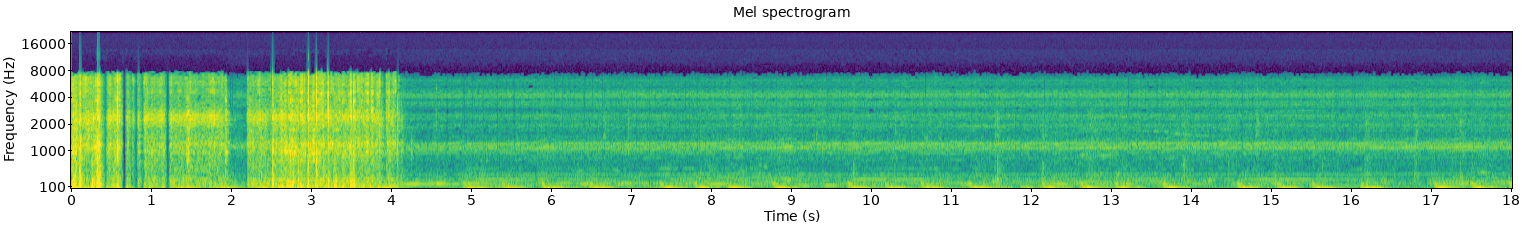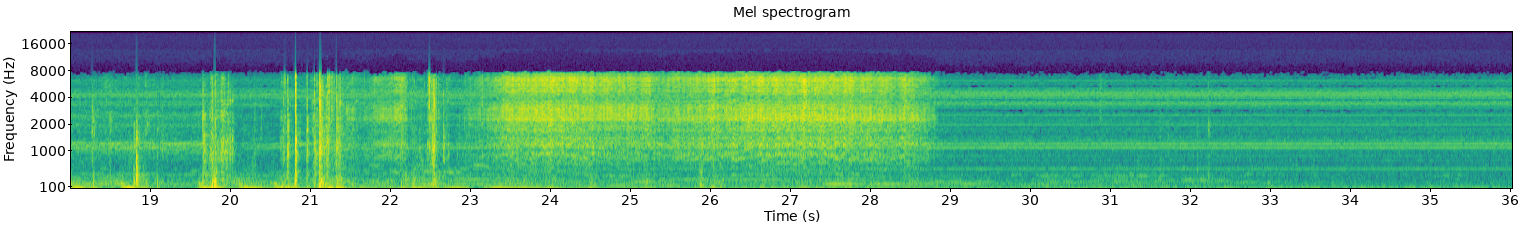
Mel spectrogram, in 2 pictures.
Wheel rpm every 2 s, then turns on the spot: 50, 20, 0, 0, 0, 0, 0, 0, 0, 0, 0, 0, 0, 0, 0, 0, 0, 0.
0-4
